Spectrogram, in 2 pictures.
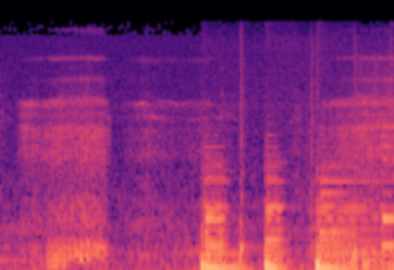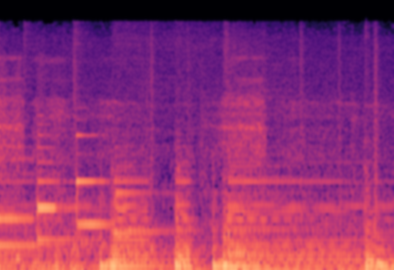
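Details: French bulldog snoring peacefully while sleeping on a winter night, heard in the background behind cosy music; snoring.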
